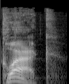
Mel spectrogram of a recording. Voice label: "quack", voice

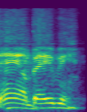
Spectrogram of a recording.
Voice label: damn baby male, expletives; Voice; damn god damn

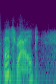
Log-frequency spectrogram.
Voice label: "that's right", male

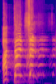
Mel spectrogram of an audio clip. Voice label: attention german guy; Voice; introductions

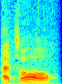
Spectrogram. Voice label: "that's all", cartoon

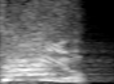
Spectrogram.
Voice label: "damn", expletives

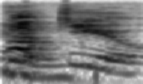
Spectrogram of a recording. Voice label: "fuck you" female; Voice; expletives

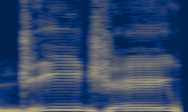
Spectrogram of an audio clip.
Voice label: dee jay announcer; Voice; introductions

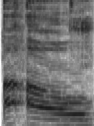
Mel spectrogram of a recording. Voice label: "uh oh", Voice; ooh ahh

